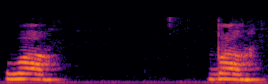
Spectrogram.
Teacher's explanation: ठीक है, जब हम ये वर्ड बोलते हैं व साउंड जब हम बोलते हैं तो हमारा जो टीथ है वो आपके लोअर लिप को टच करता है, अपर टीथ लोअर लिप को टच करता है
